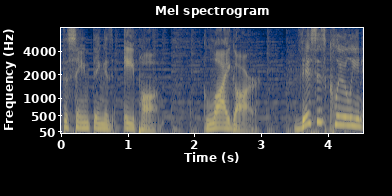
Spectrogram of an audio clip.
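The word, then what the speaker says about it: Aipom: I was on the fence about this one, but after putting its Japanese characters into Google Translate, Apom is pronounced basically apom in Japanese, but spelled very weirdly.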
